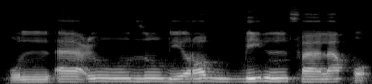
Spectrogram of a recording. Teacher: laq di ayun, nggak boleh. Laq langsung masuk dari lam ke huruf qaf.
